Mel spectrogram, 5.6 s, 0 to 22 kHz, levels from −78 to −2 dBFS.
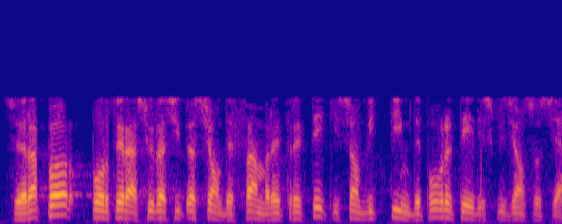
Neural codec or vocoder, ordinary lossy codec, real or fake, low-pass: none; Opus, 32 kbps; real; 3.6 kHz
